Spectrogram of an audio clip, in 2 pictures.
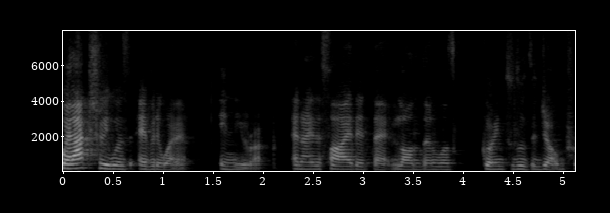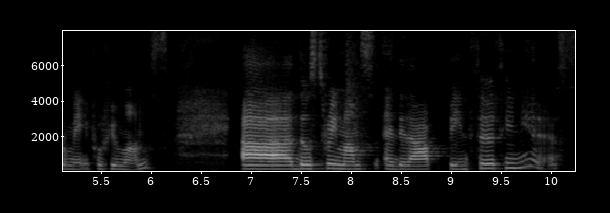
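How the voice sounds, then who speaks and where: In an Italian accent, a woman speaks at a moderate pace and medium pitch with a bright, sharp tone, ordinary pitch variation and big swings in loudness. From northern Italy. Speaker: construction technology expert. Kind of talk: podcast interview.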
